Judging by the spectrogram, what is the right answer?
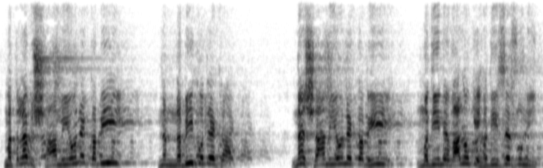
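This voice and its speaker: A man's voice: very high-pitched, slow pace, bright, forceful tone. A man with a Pakistani Urdu accent preaching a majlis sermon to a congregation, declamatory, with rhetorical questions and rhythmic repeated lists. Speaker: Shia preacher. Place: large prayer hall with a gathered audience. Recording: echoey hall with crowd sounds.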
